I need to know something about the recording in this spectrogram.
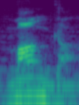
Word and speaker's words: manga: I explain this um they're the exactly the same word just pronounced in Korean Japanese and Chinese so manwa for for Korea Korea and uh Mana for China uh China and Taiwan and uh manga for for Japan obviously it's really cool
